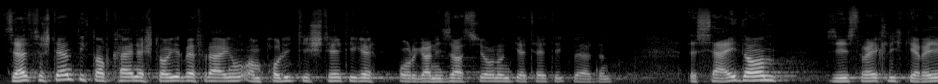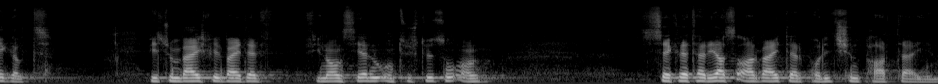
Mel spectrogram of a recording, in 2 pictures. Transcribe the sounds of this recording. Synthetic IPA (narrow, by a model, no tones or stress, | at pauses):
z̥ɛlpstfɛɐʃtɛntlɪçd̥aɐfkʰaɪnəʃtɔʏəɾbəfʁ̥aɪʊŋanpʰoliːtʰɪʃtʰɛːtɪɡəʔɔʁɡanizat͡sjoːnənɡətʰɛːtɪçtv̥eːɐdən | ʔɛsz̥aɪdan | ziːɪstʁɛçtlɪçɡ̥əʁeːɡl̩t | viːt͡sʊmbaɪʃpiːlbaɪdeːɐ | finant͡sjɛlənʊntʰəʃtʏt͡sʊŋan | z̥ekʁetʰaʁiaːtt͡saʁbaɪt̚d̥eːɐpʰoliːtɪ̥ʃən̩pʰaʁtʰaɪən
